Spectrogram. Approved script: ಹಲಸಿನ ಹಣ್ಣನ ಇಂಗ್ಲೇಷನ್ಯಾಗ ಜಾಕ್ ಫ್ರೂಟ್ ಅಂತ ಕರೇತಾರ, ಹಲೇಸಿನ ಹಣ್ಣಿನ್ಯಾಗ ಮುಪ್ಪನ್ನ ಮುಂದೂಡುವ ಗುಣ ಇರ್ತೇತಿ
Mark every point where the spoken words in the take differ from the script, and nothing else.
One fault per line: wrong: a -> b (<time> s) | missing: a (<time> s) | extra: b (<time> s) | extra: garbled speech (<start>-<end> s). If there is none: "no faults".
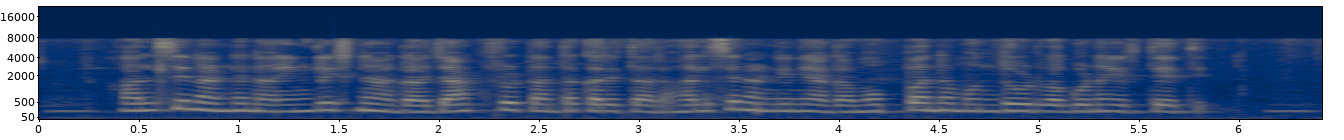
no faults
